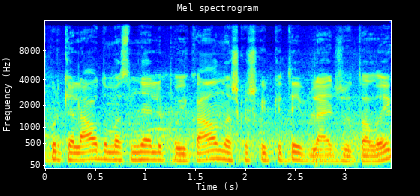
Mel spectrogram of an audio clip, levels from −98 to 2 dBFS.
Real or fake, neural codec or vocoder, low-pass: real; none; 14.4 kHz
